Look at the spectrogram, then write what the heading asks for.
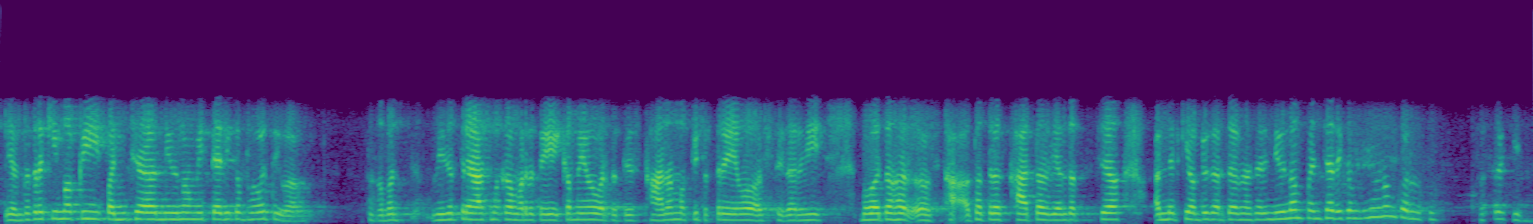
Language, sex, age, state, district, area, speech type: Sanskrit, female, 18-30, Maharashtra, Chandrapur, rural, conversation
